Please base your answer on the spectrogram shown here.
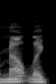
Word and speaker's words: Mountlake: notice the pattern yes people who actually live near Mountlake Terrace know it's melt Lake Terrace oh yes I thought you were about to say Co 206 area code sent Montlake yeah everybody in the three six oh and four to five which is where Mountlake Terrace is says it's mount Lake so Seattle lights you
